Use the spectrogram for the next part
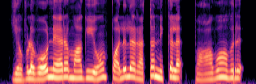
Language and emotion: Tamil, sad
